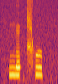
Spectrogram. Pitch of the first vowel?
low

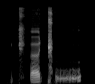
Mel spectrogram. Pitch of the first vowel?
rising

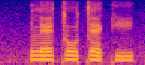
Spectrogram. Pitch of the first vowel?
high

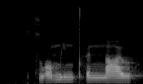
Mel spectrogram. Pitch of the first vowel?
rising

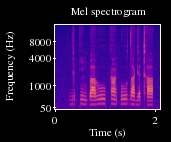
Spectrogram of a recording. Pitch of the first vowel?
low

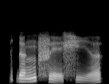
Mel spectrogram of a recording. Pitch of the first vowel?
rising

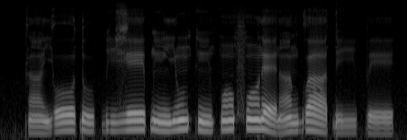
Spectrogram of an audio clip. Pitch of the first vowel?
low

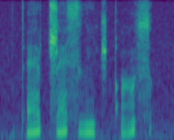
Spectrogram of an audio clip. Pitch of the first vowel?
rising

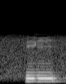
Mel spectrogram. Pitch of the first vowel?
high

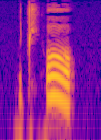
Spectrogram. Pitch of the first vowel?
falling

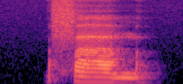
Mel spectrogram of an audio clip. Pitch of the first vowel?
low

